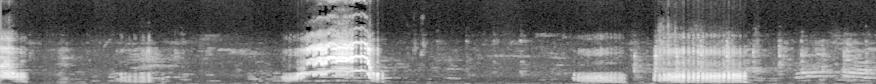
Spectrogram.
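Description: Broody golden hen on her nest of eggs giving harsh, drawn-out calls: a strong wavering one about four seconds in, then two raspy, noisy growls near the end, the grumbling of a broody hen disturbed on her eggs.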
